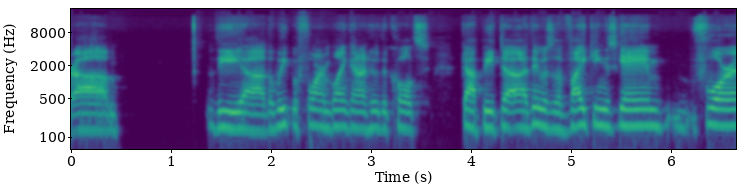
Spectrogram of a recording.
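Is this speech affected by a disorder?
No.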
